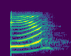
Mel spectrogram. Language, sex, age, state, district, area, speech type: Maithili, female, 60+, Bihar, Madhepura, urban, conversation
